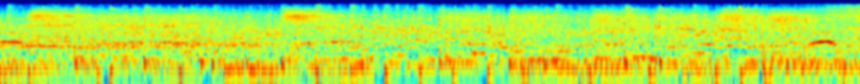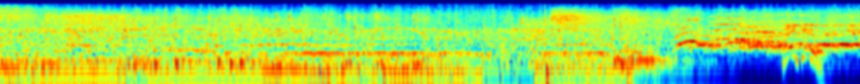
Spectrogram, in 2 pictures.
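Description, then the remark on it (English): An audience cheers and applauds steadily over the band playing as Mike Huckabee is introduced on his show, the clapping a dense, continuous wash for about twenty seconds before the music drops away near the end. “What a great crowd.”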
